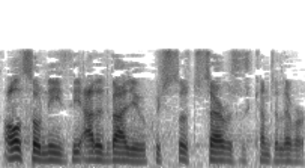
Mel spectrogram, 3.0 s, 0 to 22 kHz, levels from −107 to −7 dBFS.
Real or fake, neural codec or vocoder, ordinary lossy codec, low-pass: real; none; none; 7.2 kHz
